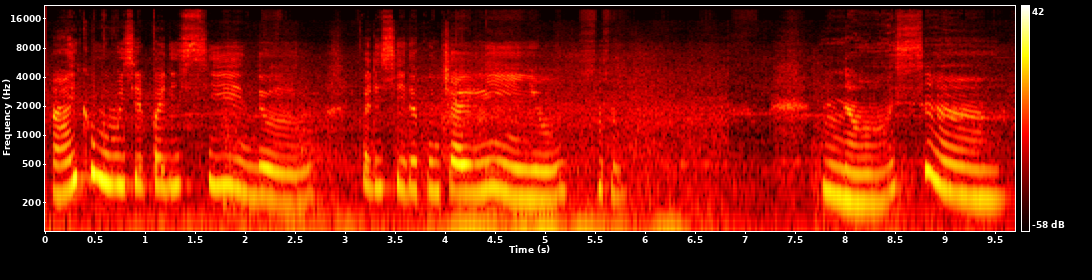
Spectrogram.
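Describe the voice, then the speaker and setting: A woman talking to cats outdoors in cooing, high-pitched baby talk full of diminutives. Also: very slow, pauses often, warm tone, a little hiss or hum. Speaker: vlogger with her cat.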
